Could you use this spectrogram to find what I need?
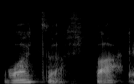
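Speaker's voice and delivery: slow, hushed disbelief; stunned. Acted. Detective sees the mangled body, slow hushed shock. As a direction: breathe it out, stunned by the sight.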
